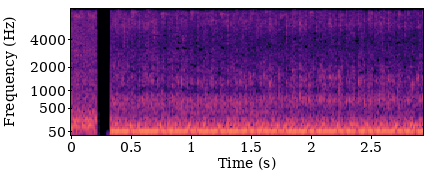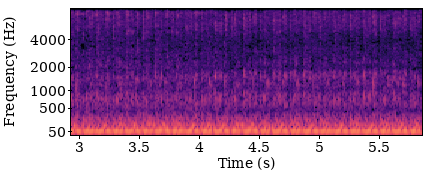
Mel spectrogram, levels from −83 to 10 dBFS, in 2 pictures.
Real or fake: real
